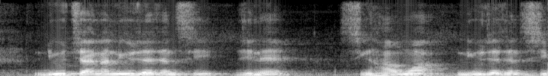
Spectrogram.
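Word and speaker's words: Xinhua: China news agency, जिन्हें Sihawa news agency भी कहते हैं, चीन का समाचार एजेंसी है। ठीक है, ये प्रोनाउंसिएशन आप लोग देख लीजिएगा, सिन्हुआ करके है कुछ।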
